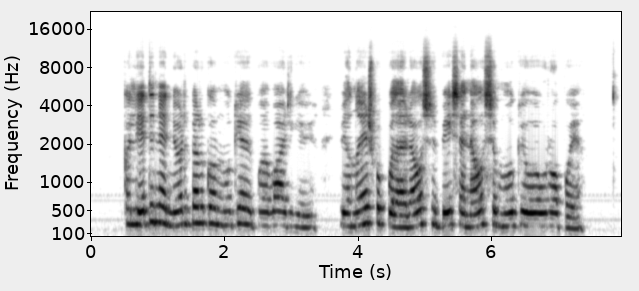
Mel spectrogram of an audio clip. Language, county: Lithuanian, Šiauliai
